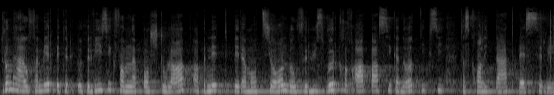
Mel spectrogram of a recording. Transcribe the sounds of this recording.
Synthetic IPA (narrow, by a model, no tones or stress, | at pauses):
d̥ɾʊmhæʊfəmiːɾbɪd̥əɾøb̥əɾʋiːsɪkfɔmnəpɔʃtulɑːtʰɑb̥əɾnɪtb̥ɪɛmɔt͡sjoːnʋowfʏɾyːsʋʏɾkʰləχɑːpɑsiɡ̥ənøːtɪksi | d̥ɑskʰʋɑlitæːtb̥ɛsəɾʋɪ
